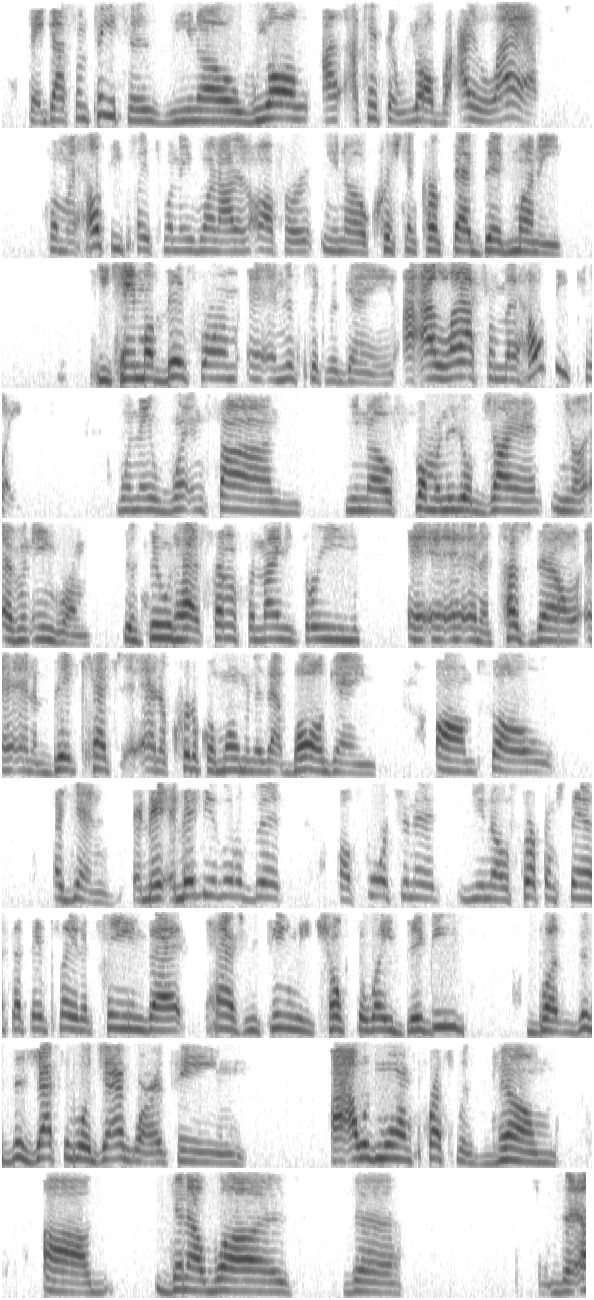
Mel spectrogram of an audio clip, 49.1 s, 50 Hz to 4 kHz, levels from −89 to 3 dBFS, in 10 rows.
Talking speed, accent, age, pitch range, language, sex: 165 wpm, American, 20-39, 190-235 Hz, English, male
